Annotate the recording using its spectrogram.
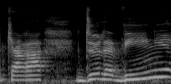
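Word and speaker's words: Cara Delevingne: franchement manqué de professionnalisme Cara de la vigne il faut le prononcer avec l'accent anglais effectivement comme vous l'avez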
